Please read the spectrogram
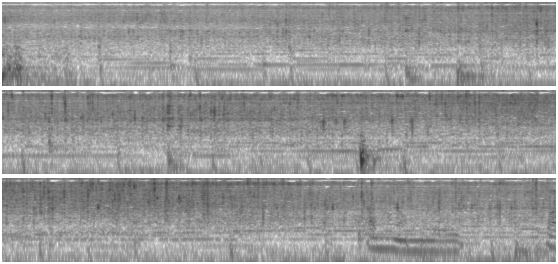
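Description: Pork belly, beef short ribs, vegetables, tofu and noodles sizzling in hot fat on an electric Korean BBQ grill pan, a steady hiss with crackling pops that grows louder a few seconds in, and one sharper pop about halfway through.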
